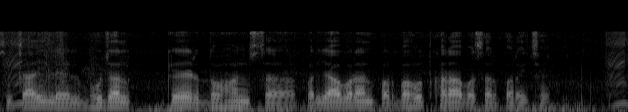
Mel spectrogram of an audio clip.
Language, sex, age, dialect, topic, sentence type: Maithili, male, 25-30, Eastern / Thethi, agriculture, statement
